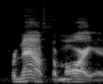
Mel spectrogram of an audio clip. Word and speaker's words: Imarian: And by the way, it is pronounced Imarian. It's not, everybody calls him Imarian. It's Imarian.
